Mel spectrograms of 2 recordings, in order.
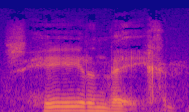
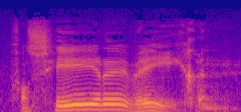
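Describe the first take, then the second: First: 's Heeren wegen slow and soft, Heeren rising; softer echo. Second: 's Heeren wegen slow, stressed on Heeren; emphasised phrase. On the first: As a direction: echo it quietly. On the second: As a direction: lean on Heeren. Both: Shown as a demonstration. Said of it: "Hoort u?".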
